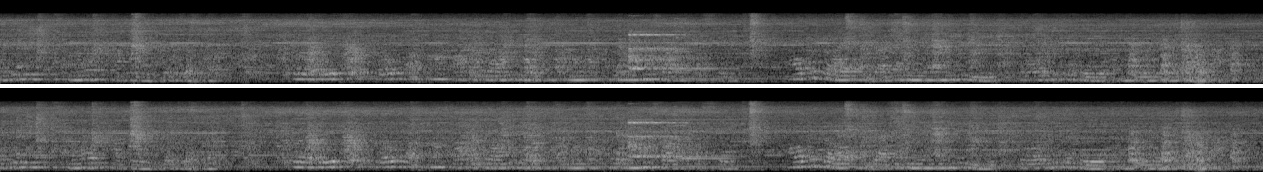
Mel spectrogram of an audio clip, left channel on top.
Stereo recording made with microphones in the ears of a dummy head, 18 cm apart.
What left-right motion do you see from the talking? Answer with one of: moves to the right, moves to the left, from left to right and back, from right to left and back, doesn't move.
doesn't move.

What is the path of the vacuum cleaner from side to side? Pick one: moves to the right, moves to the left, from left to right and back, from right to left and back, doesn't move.
from left to right and back.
